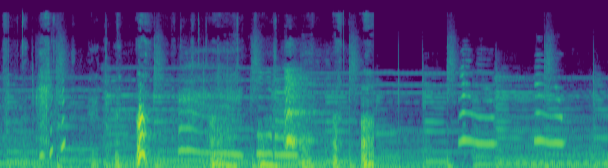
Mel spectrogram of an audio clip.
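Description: A dog yipping and whining over background music, with one sharp, loud bark about a second and a half in.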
